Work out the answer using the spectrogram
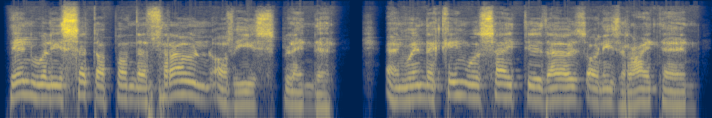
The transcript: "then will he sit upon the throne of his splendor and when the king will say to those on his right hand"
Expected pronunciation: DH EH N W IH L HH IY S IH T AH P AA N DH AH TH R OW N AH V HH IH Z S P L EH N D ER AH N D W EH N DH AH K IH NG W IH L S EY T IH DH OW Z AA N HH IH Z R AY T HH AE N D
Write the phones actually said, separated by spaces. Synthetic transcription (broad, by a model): DH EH N W IH L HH IY S IH T AH P AA N DH AH TH R OW N AH V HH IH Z S P L EH N D ER AH N D W EH N DH AH K IH NG W IH L S EY T IH DH OW Z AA N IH Z R AY T HH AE N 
